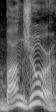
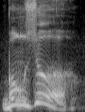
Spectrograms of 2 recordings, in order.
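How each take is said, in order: First: It is said in the speaker's plain accent. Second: It is said in an exaggerated French accent.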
